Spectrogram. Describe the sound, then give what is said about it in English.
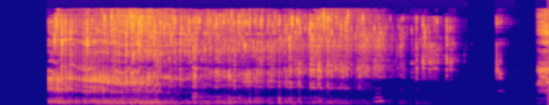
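Someone chugs a drink like a shot near the microphone in one steady run of wet gulping and sloshing lasting about four seconds. A few short swallows and a final wet burst follow after brief pauses. Nobody speaks. “You have to like chug it like a shot.”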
